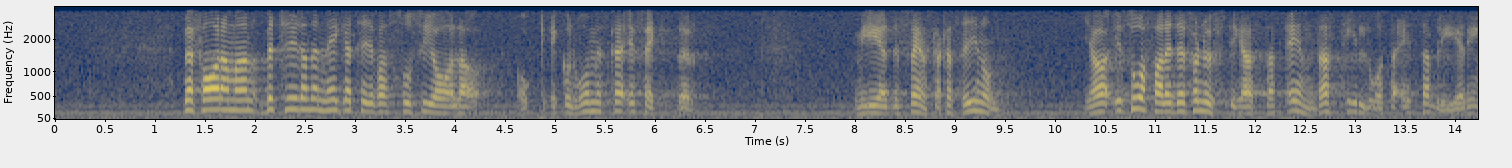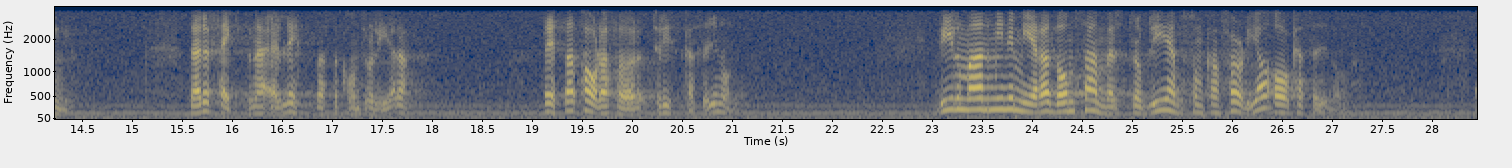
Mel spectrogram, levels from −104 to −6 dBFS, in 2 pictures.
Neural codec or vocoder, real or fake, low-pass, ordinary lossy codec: vocoder, 44.1 kHz, 80 mel bands, Vocos; fake; 3.6 kHz; none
